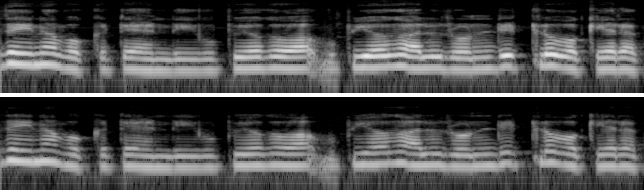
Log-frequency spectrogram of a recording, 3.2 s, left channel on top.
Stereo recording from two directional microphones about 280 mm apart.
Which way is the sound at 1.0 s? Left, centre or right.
Left.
